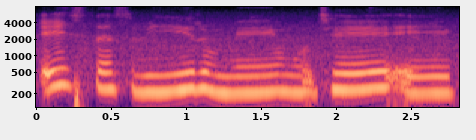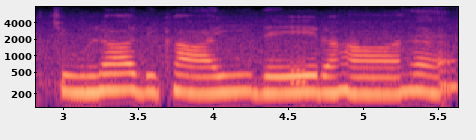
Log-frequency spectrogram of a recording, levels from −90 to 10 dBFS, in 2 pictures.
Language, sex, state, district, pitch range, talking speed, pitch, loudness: Hindi, female, Madhya Pradesh, Katni, 210-235 Hz, 105 wpm, 215 Hz, -13 LUFS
